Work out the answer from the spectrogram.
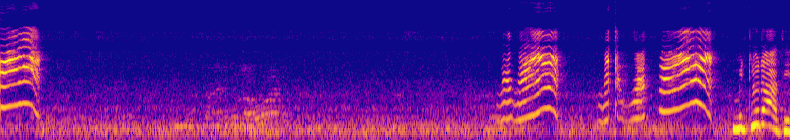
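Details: Talkative pet parrot repeating "Mithu Radhe Radhe". After several quiet seconds it gives a run of shrill, nasal, speech-like syllables, each bending up then down, in quick bursts near the end.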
